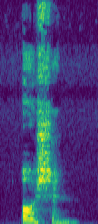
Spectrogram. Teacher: instead of just making it a schwa or a short I, she made it somewhere between a short E and a short A.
